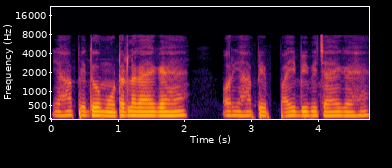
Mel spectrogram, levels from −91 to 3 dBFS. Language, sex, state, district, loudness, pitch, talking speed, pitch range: Hindi, male, Jharkhand, Palamu, -17 LUFS, 140 Hz, 190 wpm, 140-145 Hz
